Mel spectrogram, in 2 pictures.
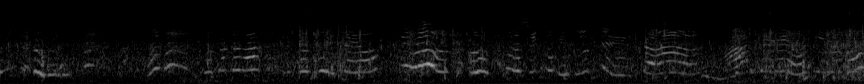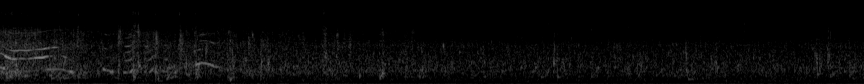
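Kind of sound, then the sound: nature, splashing water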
